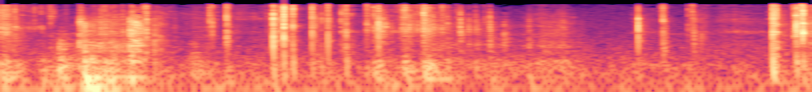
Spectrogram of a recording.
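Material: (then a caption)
Soap. Small, brittle pastel shards of dry soap are snapped with the fingertips and crushed in a fist. The result is a quick, uneven run of dry, crisp crunches and sharp, bright snaps with almost no low end, and each crack stops short with no ring.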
